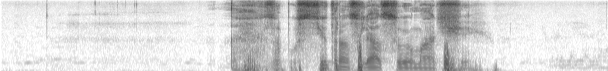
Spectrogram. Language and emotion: Russian, sad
